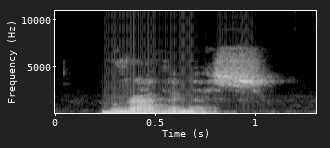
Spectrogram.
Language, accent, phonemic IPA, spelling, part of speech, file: English, Southern England, /ˈɹævənəs/, ravenous, adjective, LL-Q1860 (eng)-ravenous.wav
- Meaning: 1. Very hungry 2. Greedy, characterized by strong desires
